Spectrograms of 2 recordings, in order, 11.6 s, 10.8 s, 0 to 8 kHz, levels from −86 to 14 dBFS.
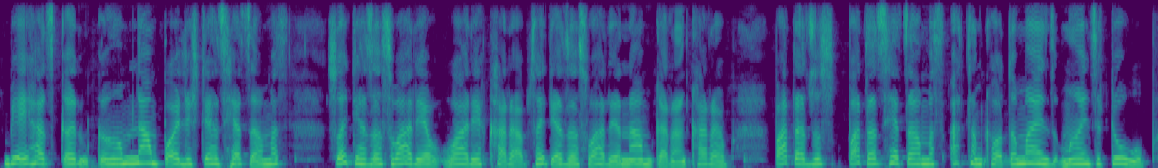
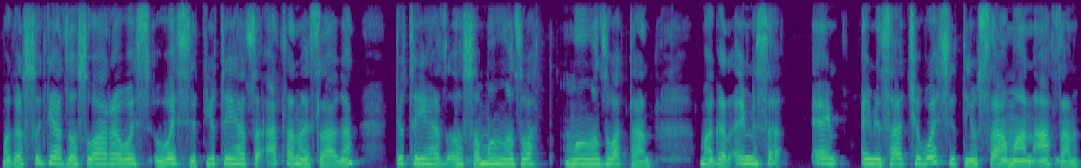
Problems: none marked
